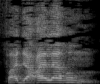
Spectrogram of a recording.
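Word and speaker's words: فجعلهم: এখানে ফাজা এবং আলাহুম উভয়টি ভুল উচ্চারণ। শুদ্ধ উচ্চারণ হবে ফাজআলাহুম, ফাজআলাহুম।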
